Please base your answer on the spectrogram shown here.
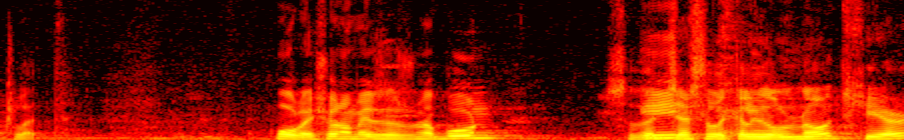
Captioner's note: non-english speech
